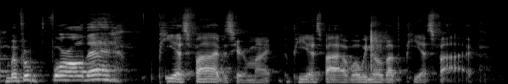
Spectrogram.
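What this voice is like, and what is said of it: Hoarse, worn-out voice. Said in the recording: “My voice is gone from the Dallas Cowboys game.”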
